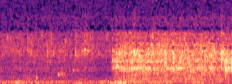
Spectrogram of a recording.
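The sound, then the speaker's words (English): Steady rain pours down in a dense, continuous hiss that swells slightly louder partway through, with no voices present. “Rain upon that planet Earth. And they rain.”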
